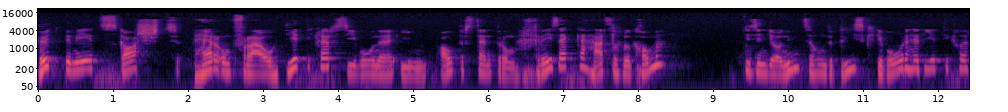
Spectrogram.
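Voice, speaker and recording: At a very slow pace, a man speaks in a somewhat breathy, fairly high voice that swings very widely in pitch. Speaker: church podcast host. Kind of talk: interview.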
